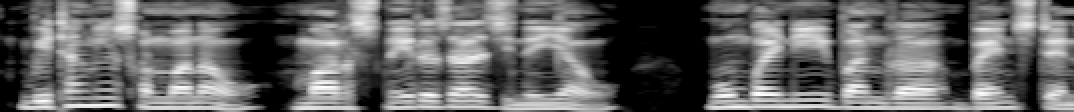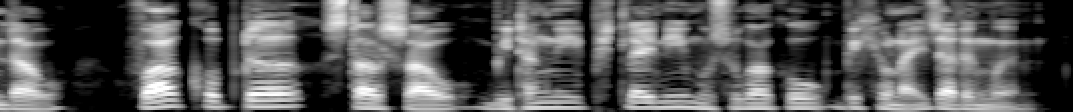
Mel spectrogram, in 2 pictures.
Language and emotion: Bodo, neutral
